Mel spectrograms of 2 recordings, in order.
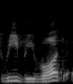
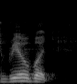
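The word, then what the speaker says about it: rereward: A very common pronunciation is re-reward. I've did that for actually decades of my life, but the right pronunciation actually is real word, right? You should see R-E-R-E as one word, like the word here, H-E-R-E, right?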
